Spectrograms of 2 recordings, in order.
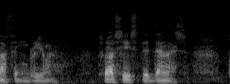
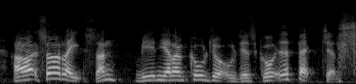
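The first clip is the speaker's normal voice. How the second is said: put-on Scottish Fife accent; 12 semitones higher than usual. Retelling what a father said when invited to a party: imitating dad's strong Fife accent. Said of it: "his right Fife accent".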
